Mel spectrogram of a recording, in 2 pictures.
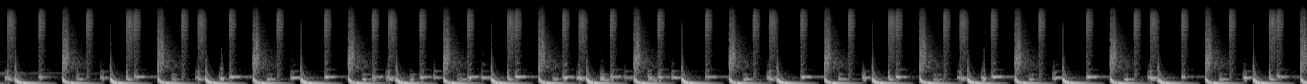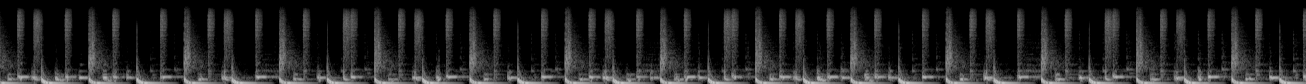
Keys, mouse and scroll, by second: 0.2 double click, 1.5-3.1 typing, 4.6-6.7 typing, 8.9-12.1 typing, 14.5 ctrl++, 14.6 ctrl++, 15.0-15.7 ctrl+scroll up 1, 18.6 ctrl+y, 24.0 shift+click.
